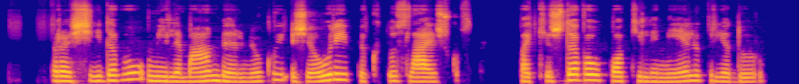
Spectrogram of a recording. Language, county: Lithuanian, Alytus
